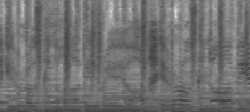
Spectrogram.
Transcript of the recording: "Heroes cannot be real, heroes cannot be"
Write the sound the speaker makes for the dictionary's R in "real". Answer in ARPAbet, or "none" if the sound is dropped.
R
